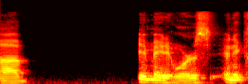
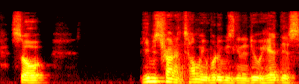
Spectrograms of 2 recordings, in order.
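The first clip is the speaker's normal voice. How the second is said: usual speaking voice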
